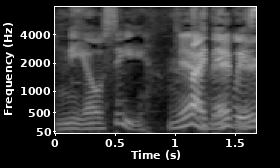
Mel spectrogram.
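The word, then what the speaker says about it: Niose: in radio but he said this uh David neosi is pronounced neosi I think we said NEOS last time he's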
